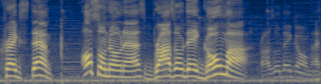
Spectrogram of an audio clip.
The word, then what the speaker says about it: Brazo de Goma: i'm here with craig stem also known as braso de goma gomez i said it right you said it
